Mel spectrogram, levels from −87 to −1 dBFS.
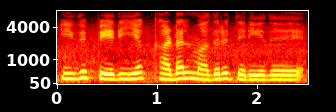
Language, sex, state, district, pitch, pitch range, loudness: Tamil, female, Tamil Nadu, Kanyakumari, 220 Hz, 200-230 Hz, -13 LUFS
